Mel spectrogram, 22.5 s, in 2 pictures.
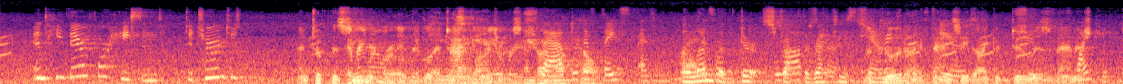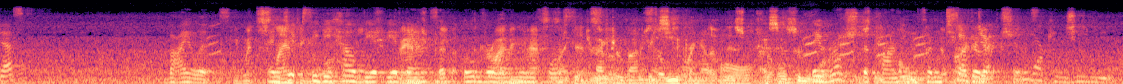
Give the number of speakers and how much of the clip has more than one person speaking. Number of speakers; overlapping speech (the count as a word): six, about 64%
